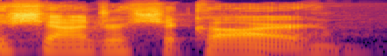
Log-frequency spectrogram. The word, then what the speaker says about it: Chandrasekhar: I can't pronounce his name and I don't want to butcher it. Can you?" It's Jay Chandrasekhar. He was in the Super Troopers movies. He said he was Jay Chandrasekhar.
